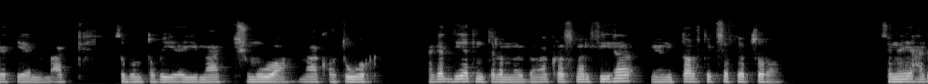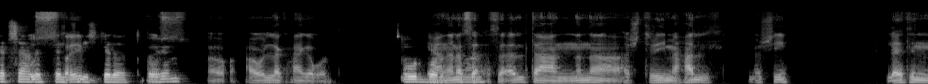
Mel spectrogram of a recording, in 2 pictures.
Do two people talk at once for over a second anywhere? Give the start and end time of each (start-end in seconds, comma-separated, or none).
9.0-11.2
